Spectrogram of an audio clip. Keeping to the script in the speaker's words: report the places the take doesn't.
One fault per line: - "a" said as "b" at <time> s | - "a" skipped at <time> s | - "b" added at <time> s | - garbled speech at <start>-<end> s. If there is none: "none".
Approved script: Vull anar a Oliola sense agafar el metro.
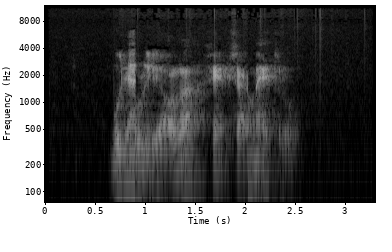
- "anar a" skipped at 0.8 s
- "agafar" skipped at 2.0 s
